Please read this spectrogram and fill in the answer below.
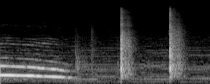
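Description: A long, drawn-out vocal call that falls slightly in pitch, followed by sharp hand claps about half a second apart.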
